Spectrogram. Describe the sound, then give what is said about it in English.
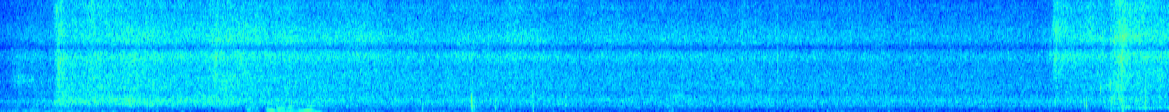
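A loud, steady steam hiss rushes continuously for about twelve seconds as rocks heated in a fire for about an hour sizzle in water in a bowl for cooking, with faint bubbling and a brief low gurgle partway through before it cuts off. “pours some water into the bowl, and then, very carefully, adds the rocks from the fire.”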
